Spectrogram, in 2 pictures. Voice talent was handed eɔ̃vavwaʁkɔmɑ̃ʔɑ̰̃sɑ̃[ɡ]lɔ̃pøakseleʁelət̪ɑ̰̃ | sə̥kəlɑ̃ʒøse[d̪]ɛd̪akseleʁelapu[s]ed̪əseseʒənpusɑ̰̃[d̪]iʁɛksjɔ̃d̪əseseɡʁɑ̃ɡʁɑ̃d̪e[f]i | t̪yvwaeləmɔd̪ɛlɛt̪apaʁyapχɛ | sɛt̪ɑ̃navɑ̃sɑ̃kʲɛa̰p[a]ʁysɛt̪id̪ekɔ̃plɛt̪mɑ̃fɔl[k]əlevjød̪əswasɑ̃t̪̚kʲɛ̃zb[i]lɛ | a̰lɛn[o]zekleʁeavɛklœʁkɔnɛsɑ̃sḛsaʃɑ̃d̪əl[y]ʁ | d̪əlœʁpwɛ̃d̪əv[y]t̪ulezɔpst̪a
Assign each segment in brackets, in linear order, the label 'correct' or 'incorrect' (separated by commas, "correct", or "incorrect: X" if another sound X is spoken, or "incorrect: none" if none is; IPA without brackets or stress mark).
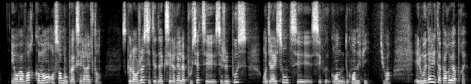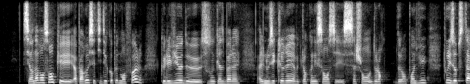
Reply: incorrect: b, incorrect: t̪, correct, correct, correct, correct, correct, incorrect: a, incorrect: u, incorrect: œ, correct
